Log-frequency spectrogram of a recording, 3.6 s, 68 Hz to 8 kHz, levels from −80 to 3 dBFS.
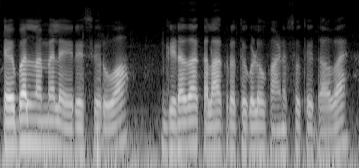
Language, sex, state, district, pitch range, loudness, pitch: Kannada, male, Karnataka, Bangalore, 105-125 Hz, -19 LUFS, 115 Hz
